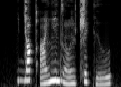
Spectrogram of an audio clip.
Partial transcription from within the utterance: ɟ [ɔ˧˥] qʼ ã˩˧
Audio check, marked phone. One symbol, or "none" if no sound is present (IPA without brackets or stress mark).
ɔ˥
